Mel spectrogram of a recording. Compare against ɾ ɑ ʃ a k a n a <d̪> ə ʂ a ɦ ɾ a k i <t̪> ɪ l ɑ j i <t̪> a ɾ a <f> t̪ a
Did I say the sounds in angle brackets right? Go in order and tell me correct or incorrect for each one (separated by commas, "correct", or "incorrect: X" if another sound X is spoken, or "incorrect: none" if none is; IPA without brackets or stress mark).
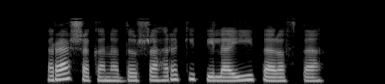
correct, correct, correct, correct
